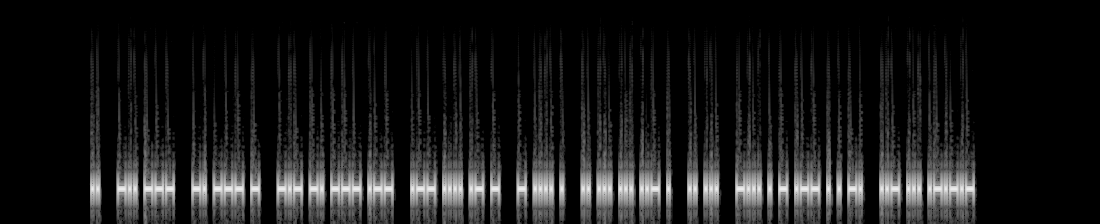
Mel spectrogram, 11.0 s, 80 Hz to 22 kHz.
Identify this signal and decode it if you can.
Morse code, heard as a keyed tone, about 46 wpm, 690 Hz. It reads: I DO NOT KNOW WHAT THE ISSUE IS BETWEEN US.
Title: Sentences from Top 1000 Words - Review Part 6 - 45wpm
